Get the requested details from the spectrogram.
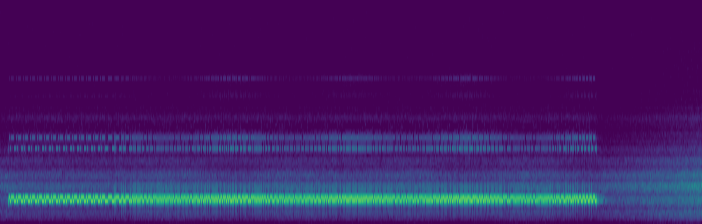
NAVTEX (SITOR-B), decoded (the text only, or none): A LED IGUAL SON LAS LUCES DE EMERGENCIA Y DIRECCION TRASERAS.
